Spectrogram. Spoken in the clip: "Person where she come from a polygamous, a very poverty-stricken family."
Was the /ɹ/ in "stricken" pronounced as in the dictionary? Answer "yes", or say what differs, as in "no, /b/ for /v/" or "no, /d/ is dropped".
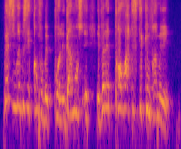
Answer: no, /ɹ/ is dropped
